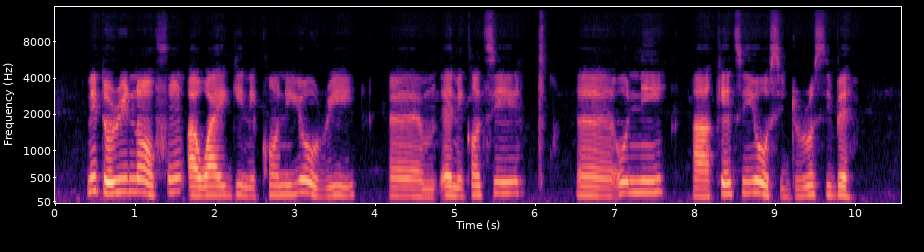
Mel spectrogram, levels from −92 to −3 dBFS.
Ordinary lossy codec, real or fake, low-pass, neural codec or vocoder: none; real; 14.4 kHz; none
